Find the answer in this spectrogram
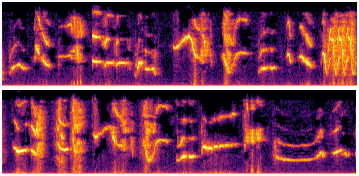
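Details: Oriental magpie-robin (kacer) training song: a continuous fast jumble of high looping whistles, sharp clicks and a buzzy rattle, ending in a swooping whistled phrase.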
